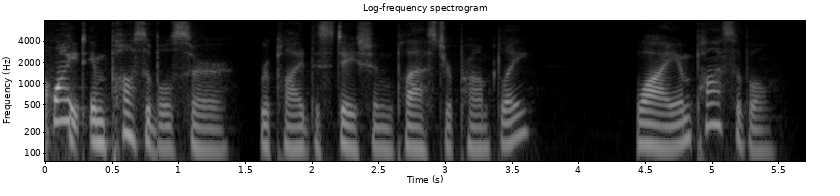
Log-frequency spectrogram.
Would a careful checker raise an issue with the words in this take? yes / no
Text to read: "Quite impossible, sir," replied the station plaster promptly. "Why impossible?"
no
